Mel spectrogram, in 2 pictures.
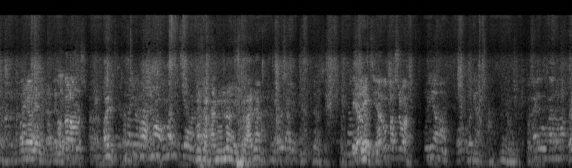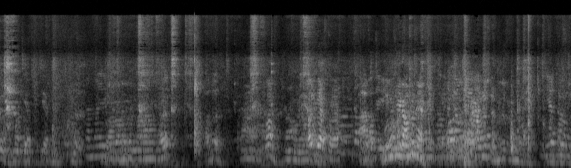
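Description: A man speaks steadily and at length to a quiet group in a room.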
